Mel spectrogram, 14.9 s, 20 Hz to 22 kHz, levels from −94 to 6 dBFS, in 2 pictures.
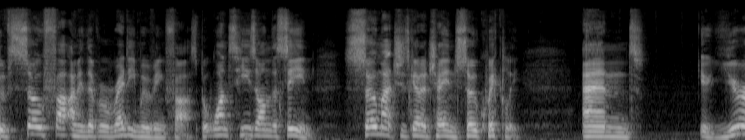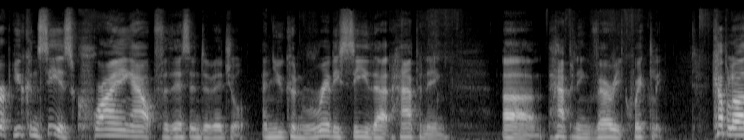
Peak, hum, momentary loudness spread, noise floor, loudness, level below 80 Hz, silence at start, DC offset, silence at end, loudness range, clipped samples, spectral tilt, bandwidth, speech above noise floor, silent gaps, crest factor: -10 dBFS; none; 12 LU; -67 dBFS; -31 LUFS; -66 dBFS; 0 s; under 0.1%; 0 s; 2 LU; under 0.1%; -4.5 dB/octave; 17 kHz; 37 dB; none; 22 dB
